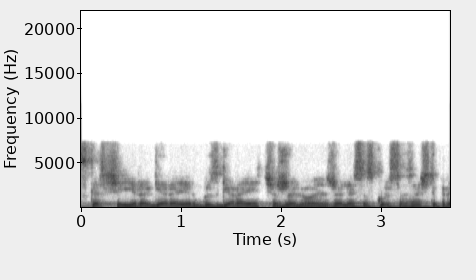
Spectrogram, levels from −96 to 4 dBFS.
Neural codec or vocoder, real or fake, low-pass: none; real; 7.2 kHz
